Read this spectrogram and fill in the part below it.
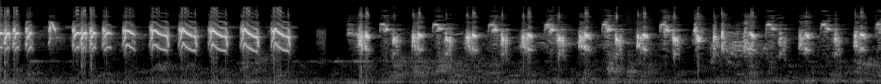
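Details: Bird singing in the besetan style: rapid, sharp, buzzy notes repeated about three to four per second, a brief pause near three seconds, then a fast stream of scratchy chattering phrases.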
